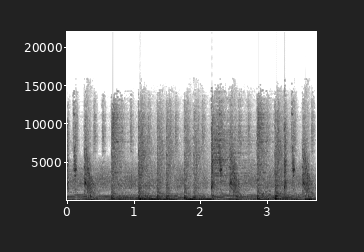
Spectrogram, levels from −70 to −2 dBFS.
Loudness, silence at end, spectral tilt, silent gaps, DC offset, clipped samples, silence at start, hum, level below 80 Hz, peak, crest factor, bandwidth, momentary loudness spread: -12 LUFS; 0 s; -3.5 dB/octave; none; under 0.1%; under 0.1%; 0 s; none; -24 dBFS; 0 dBFS; 12 dB; 16.5 kHz; 3 LU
